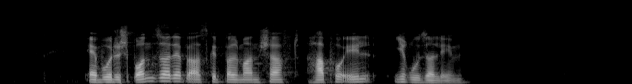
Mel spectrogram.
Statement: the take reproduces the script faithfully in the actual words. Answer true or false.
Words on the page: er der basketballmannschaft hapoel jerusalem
false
